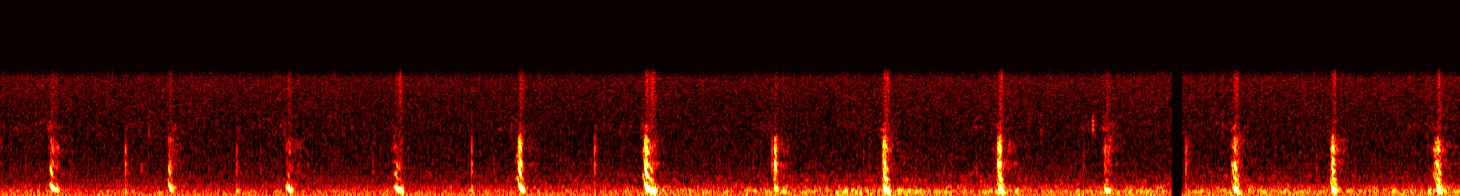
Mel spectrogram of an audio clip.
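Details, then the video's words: Sleeping hedgehog snoring: soft, short nasal snorts repeat roughly once a second in a steady sleepy rhythm over a low background hum, with one brief dropout near the end. "Sleeping hedgehog snoring"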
